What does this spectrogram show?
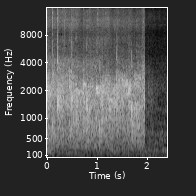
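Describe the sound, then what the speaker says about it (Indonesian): Classroom students applaud together at the end of a lesson, a dense, steady patter of many hands close by that cuts off abruptly after about two seconds. "Oke, tepuk tangan dulu untuk kita hari ini"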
